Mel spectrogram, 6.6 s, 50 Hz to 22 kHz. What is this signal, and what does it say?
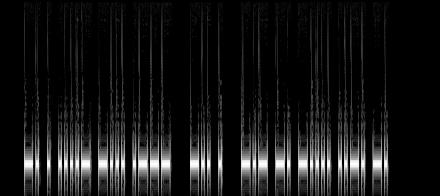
Morse code, heard as a keyed tone, about 28 wpm, 700 Hz. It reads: NE4BJ DE KN6FN
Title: USA Callsign DE Callsign - 5 Characters - 28wpm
